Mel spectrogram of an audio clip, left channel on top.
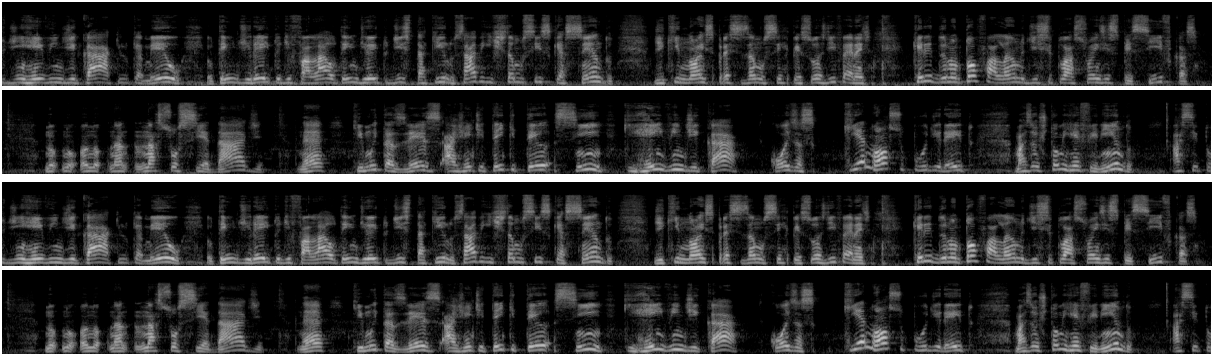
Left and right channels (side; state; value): both; normal; correlation 0.63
